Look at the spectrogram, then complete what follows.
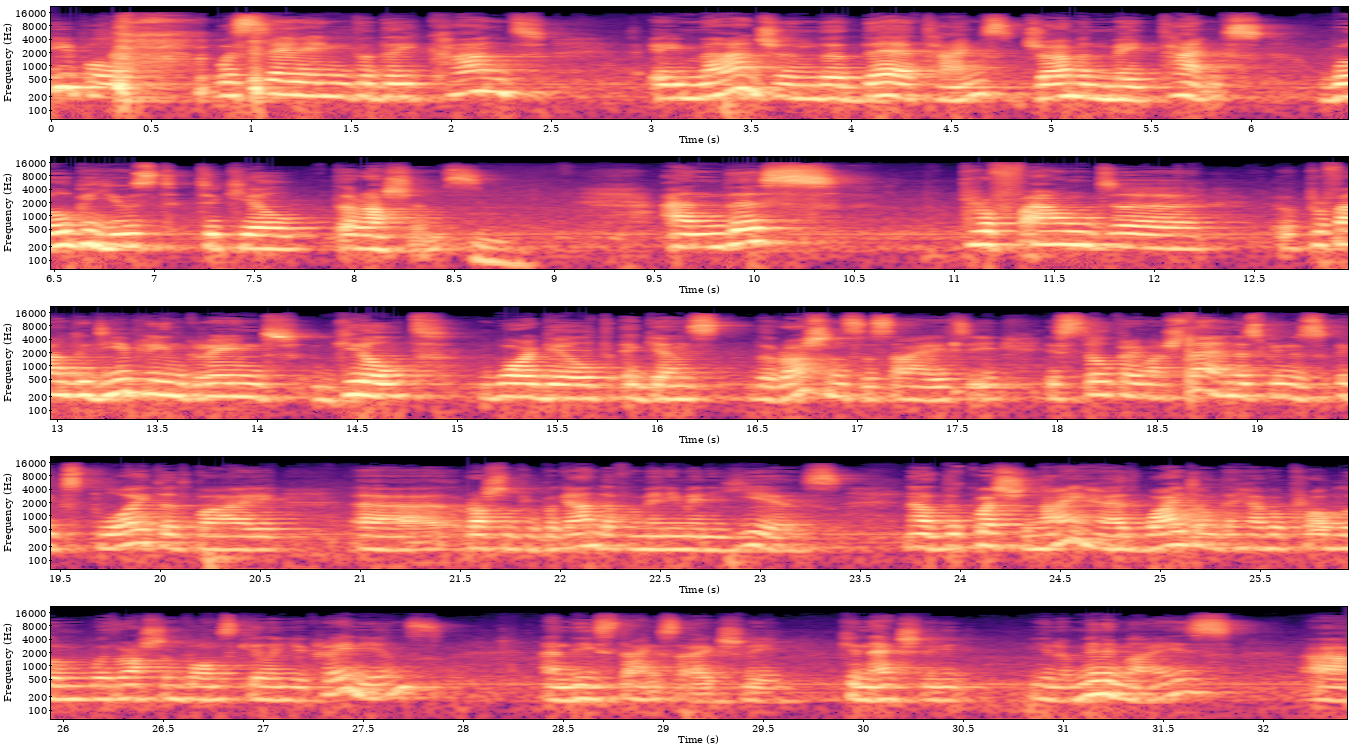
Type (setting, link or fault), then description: setting, live audience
